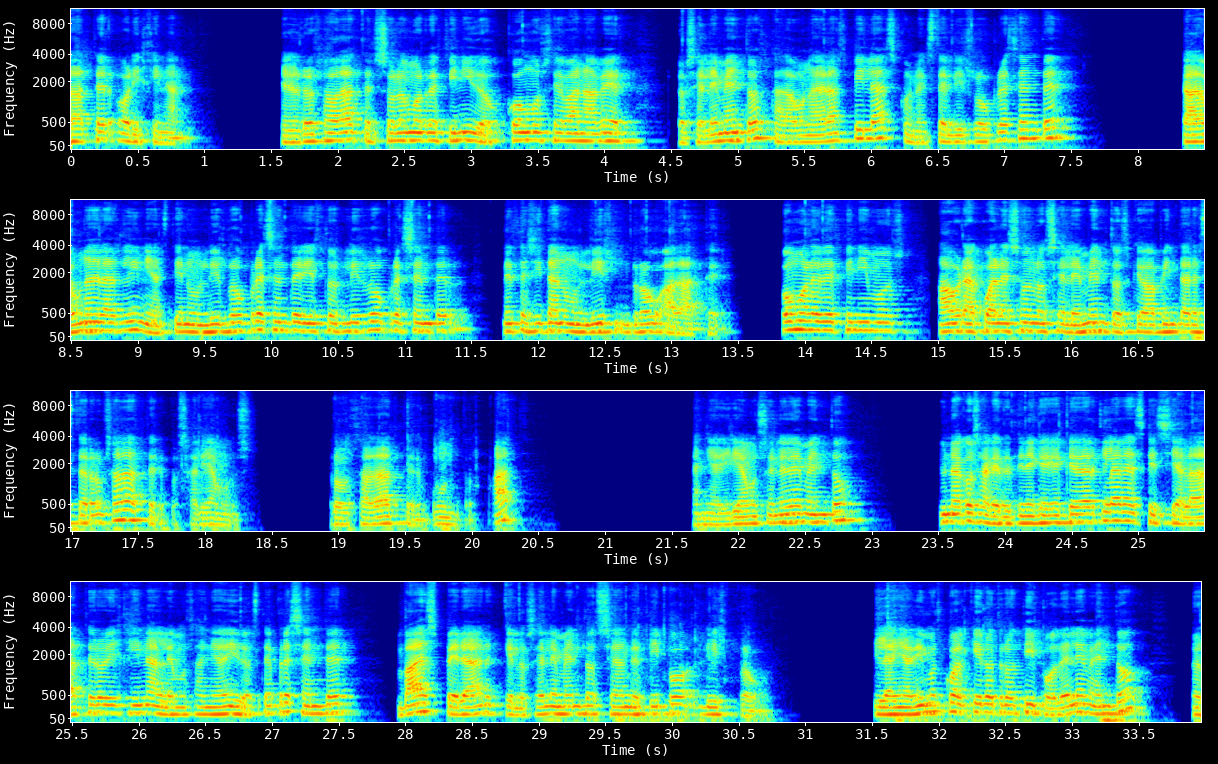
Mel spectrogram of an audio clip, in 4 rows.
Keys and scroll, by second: 19.6 Return.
